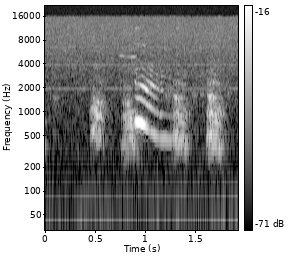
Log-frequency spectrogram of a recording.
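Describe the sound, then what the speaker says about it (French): Dogs upstairs give four short, muffled barks in an irregular rhythm, with a whining, whimpering yelp between them, heard alone. "On dirait qu'il y a des chiens en haut."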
